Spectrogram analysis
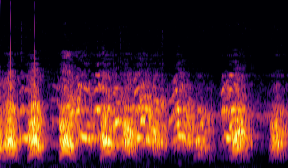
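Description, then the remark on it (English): A husky sled dog, King, the Eskimo dog of the radio show The Challenge of the Yukon, barks and yips in a rapid, excited series of loud bursts, some running together, with no voices present. “The Wonder Dog King, swiftest and strongest of Eskimo dogs, blazes the trail through storm and snow for Sergeant Preston as he meets the Challenge of the Yukon.”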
